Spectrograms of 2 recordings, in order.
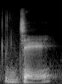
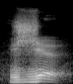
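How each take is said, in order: First: The word has an Indonesian-style mispronunciation. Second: The word has the standard French pronunciation. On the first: The speaker calls it wrong. "pengucapan yang tidak benar" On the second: The speaker calls it right. "Pengucapan yang tepat adalah je"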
